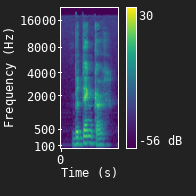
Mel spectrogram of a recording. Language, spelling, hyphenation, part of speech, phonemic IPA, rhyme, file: Dutch, bedenker, be‧den‧ker, noun, /bəˈdɛŋ.kər/, -ɛŋkər, Nl-bedenker.ogg
- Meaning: 1. deviser, someone who thinks something up 2. creator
